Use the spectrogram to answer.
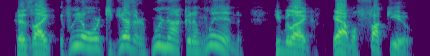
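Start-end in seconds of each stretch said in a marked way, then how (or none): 3.3-4.1 put-on angry turtle voice, louder. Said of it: "Why are you angry?".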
